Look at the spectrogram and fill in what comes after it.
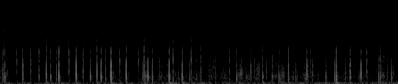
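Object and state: Leather journal.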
